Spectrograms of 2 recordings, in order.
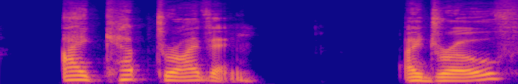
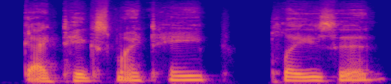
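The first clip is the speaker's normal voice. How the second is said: normal talking voice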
